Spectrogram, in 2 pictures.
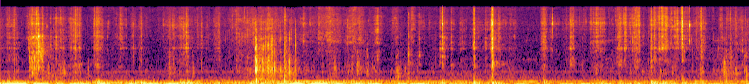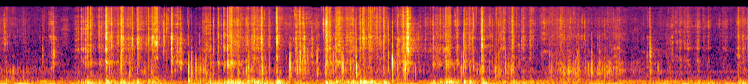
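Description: A metal blade cuts and scrapes a solid, dry blue-white speckled soap bar held in the hand. Dry, crackly scraping and bright crumbling bursts sit over a steady, heavy low rumble throughout.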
